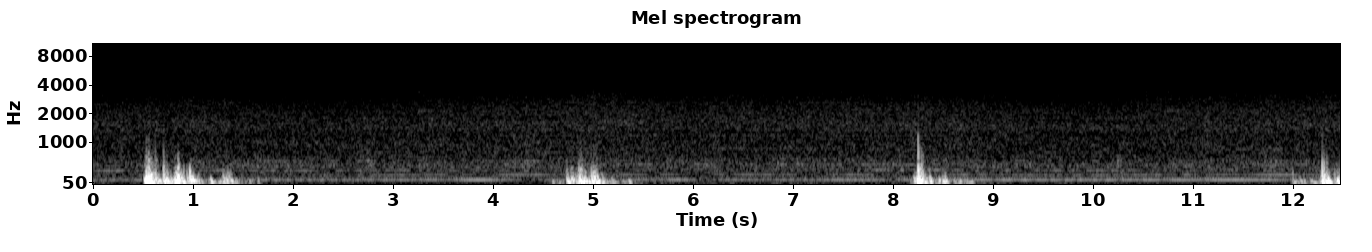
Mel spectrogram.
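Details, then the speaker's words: Vintage 1982-83 9-inch Galaxy fan after its motor was oiled. It gives a steady, even low hum and spins freely, though the motor slows slightly when oscillating to one side, less than before oiling. "I'm not exactly sure what that's all about when the motor kind of slows down when it turns to his left your right and then uh yeah it's pretty good"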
